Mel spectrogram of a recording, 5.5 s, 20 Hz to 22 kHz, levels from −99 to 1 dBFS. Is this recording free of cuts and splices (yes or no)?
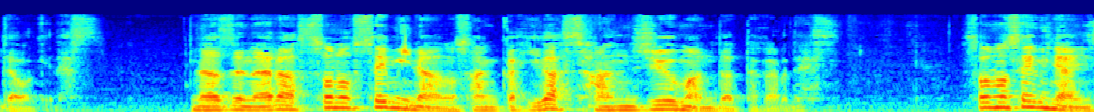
yes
